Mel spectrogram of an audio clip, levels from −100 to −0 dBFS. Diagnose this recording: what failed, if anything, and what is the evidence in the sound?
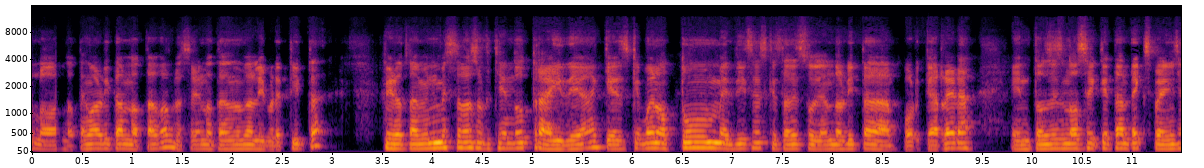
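Nothing in this speech recording points to a failure at any stage, so there's no diagnosis to make.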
